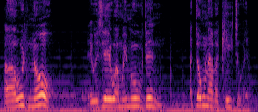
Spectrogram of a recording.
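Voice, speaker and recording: Shifty British club boss for a game, male actor: high-pitched, sneering, foul-mouthed, taunting. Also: fairly quick, a little mellow, soft background music, natural voice. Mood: exasperated. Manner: sarcastic, sweary, taunting. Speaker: game character, shady club owner. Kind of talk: video game voice acting.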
